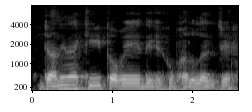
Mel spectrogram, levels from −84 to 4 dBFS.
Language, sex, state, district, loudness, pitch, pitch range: Bengali, male, West Bengal, Kolkata, -28 LUFS, 115 Hz, 110-125 Hz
